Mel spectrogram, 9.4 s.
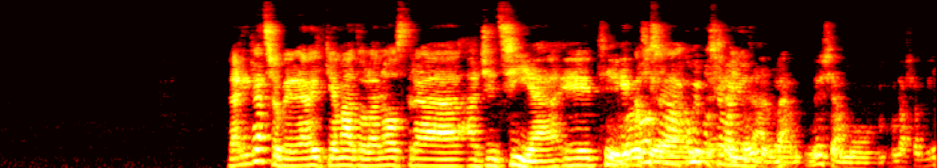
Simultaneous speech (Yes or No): Yes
